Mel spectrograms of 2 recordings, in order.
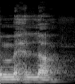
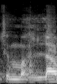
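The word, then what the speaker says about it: ਮਹਲਾ: सिद्ध कर देने के महल या महल्ला उच्चारण करना गुरबाणी शब्द दे सर्ले उपर जि लिख हो है महला पहला दूजा तीजा चौथा उ महल्ला पढ़ना अशुद्ध है तो इतने होर सबूत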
